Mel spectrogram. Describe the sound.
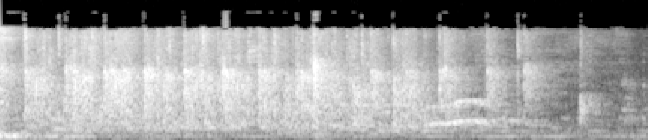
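An audience at a university event applauds with dense, sustained clapping for about four seconds as an Iranian sheik is invited to join the panel, fading slightly toward the end as a few voices rise over it.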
